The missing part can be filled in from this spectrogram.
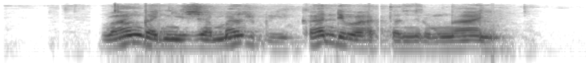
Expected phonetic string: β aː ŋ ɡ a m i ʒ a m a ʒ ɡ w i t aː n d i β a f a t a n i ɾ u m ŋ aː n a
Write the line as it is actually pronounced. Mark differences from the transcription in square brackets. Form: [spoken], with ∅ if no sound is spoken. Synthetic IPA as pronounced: β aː ŋ ɡ a [ɲ] i ʒ a m a ʒ ɡ w i [k] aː n d i β a [h] a t a n i ɾ u m ŋ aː [ɲ] a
